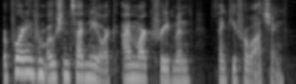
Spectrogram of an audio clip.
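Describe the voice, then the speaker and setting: A man's voice: a little high, expressive, a little fast. A male news reporter reading a scripted report narration.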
